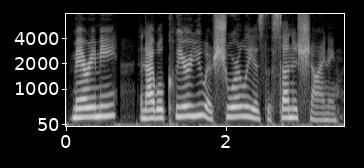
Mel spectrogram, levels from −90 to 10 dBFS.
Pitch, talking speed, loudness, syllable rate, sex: 235 Hz, 240 wpm, -15 LUFS, 5.8 syllables/s, female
